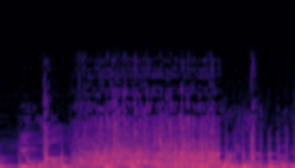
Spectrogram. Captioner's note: applause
